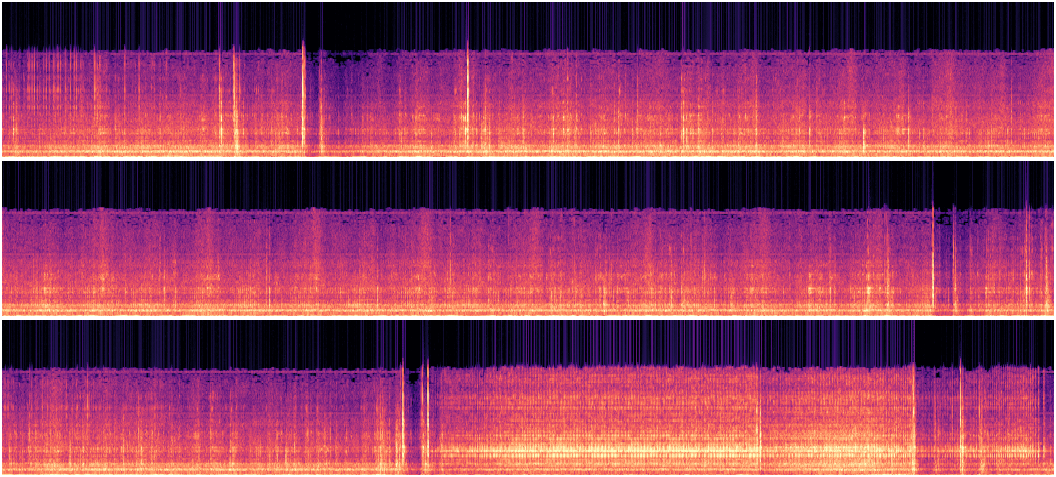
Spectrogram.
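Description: Steady wind rush and tyre noise from a bicycle rolling along cracked asphalt, picked up by a GoPro on the bike, with a few knocks as the bike goes over bumps. A higher hiss joins in near the end.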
